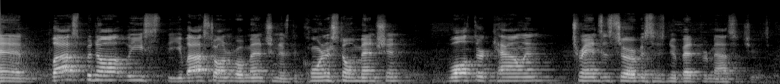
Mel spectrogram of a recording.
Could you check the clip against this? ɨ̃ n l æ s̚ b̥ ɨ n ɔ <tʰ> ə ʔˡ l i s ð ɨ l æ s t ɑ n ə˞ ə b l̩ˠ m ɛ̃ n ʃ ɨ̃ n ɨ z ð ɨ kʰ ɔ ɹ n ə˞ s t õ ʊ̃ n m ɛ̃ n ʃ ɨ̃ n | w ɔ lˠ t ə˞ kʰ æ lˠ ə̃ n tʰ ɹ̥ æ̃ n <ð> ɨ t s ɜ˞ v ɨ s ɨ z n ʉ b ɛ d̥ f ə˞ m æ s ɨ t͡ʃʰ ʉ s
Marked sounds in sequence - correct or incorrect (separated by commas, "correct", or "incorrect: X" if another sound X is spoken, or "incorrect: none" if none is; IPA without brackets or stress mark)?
incorrect: none, incorrect: z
